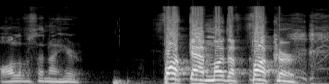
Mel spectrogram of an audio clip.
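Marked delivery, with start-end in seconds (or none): 1.5-3.2 put-on man-like demonic voice, higher and louder. Retelling a woman's threats overheard on a phone call: imitating a woman's man-like demonic voice. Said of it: "She had a fucking man fucking voice".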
